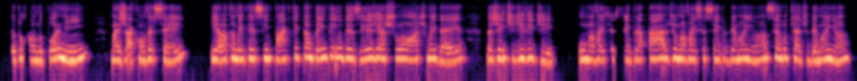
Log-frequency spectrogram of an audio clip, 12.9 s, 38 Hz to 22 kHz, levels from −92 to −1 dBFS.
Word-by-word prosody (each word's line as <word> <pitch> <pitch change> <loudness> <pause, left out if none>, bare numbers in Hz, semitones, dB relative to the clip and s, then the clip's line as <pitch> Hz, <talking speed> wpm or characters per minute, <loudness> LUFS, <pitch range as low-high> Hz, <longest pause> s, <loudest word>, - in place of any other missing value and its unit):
eu 200 - -2
tô 230 +1 -1
falando 200 -2 -3
por 220 +4 +2
mim, 230 +5 +5 0.3
mas 205 -1 +1
já - - +2
conversei, 220 - -1 0.3
e 220 0 +3
ela 205 +1 +2
também 220 -1 +2
tem 230 0 +1
esse 225 +1 +5
impacto 220 +1 -1
e - - 0
também 245 -2 +3
tem 260 -1 -1
o - - +2
desejo, 230 0 +1
e - - +3
achou 230 0 0
ótima 220 +1 -1
a - - +2
ideia 190 0 -3 0.3
da 220 -3 -1
gente 225 0 +1
dividir: 215 -5 -1 0.3
uma 210 0 0
vai 210 0 -5
ser 215 +2 -10
sempre 210 +1 -6
à - - -2
tarde, 225 +2 0
uma 225 -1 +2
vai 220 -1 -3
ser 230 +2 -3
sempre 215 -2 -1
de 215 +2 -5
manhã, 220 0 -1
sendo 235 0 +3
que 235 0 -3
a 205 - -1
de 200 0 -9
de 190 0 -3
manhã", 215 +1 0
220 Hz, 210 wpm, -21 LUFS, 205-230 Hz, 0.3 s, mim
